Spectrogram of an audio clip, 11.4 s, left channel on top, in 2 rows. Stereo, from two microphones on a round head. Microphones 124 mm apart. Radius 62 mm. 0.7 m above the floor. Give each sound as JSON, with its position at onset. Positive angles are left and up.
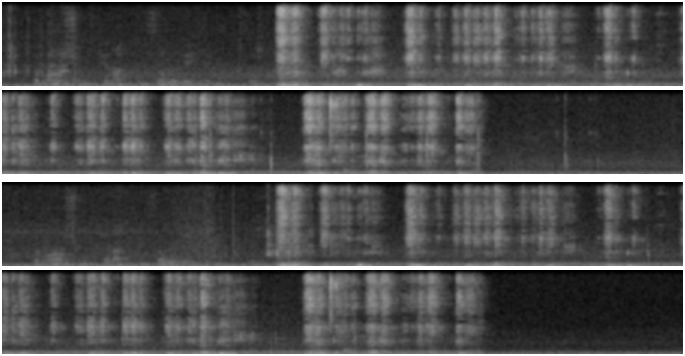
{"t": 0.3, "sound": "a man speaking", "side_deg": 30, "distance_m": 3.5}
{"t": 2.3, "sound": "writing", "side_deg": 40, "distance_m": 3.5}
